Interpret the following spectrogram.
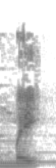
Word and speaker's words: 糜: 那么这一支应该读梅，啊，因为这个谷物读梅。现在可能大家都统一读成糜了。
